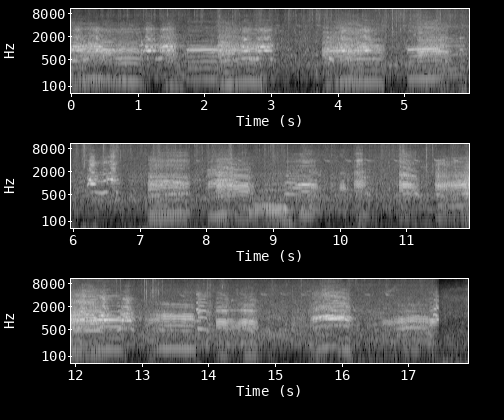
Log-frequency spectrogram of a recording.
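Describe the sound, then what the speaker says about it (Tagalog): A flock of geese honks continuously, overlapping calls rising and falling in loud, ragged bursts with no pauses. "Yung mga gansa natin, naligo sa sapa."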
